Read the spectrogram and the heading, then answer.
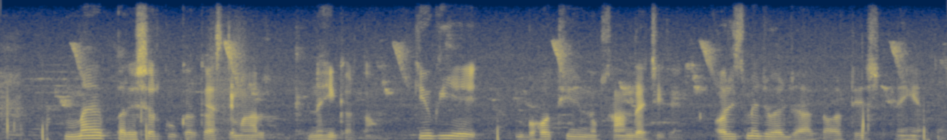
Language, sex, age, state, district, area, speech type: Urdu, male, 18-30, Uttar Pradesh, Azamgarh, rural, spontaneous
